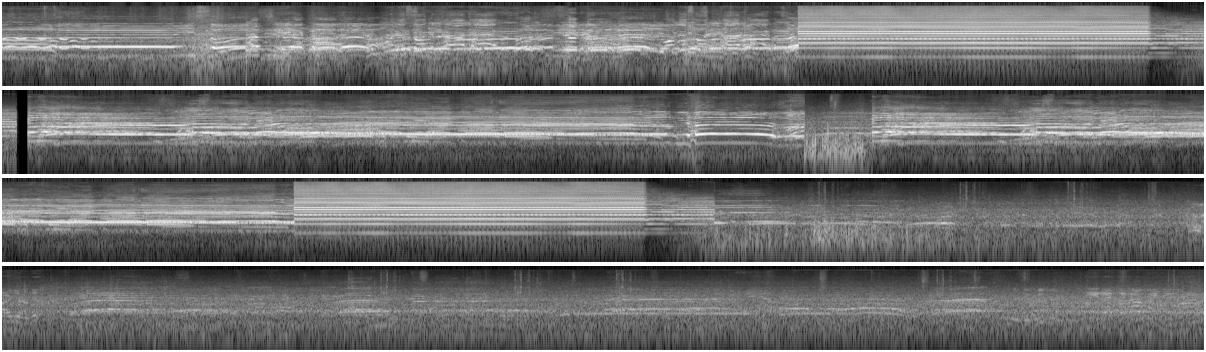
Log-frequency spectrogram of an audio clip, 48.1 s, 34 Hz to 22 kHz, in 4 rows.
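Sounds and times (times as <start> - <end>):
voices: 0.0 - 9.6, 12.3 - 29.0, 30.4 - 48.0
locomotive horn blast: 7.9 - 14.6, 26.6 - 31.8.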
